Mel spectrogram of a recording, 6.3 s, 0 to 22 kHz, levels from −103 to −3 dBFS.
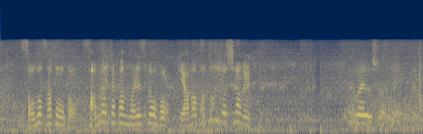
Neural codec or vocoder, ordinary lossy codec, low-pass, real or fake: codec, 24 kHz, 0.9 kbps, WavTokenizer, medium speech release version 2; none; 7.2 kHz; fake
